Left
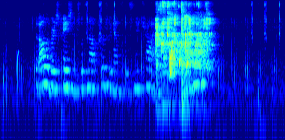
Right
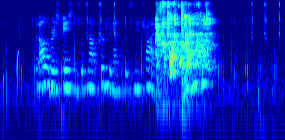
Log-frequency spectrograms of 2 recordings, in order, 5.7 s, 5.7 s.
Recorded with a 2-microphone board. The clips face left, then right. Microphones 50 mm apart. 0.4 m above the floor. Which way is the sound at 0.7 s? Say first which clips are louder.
Left 1 dB; 10° left (ahead or behind).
